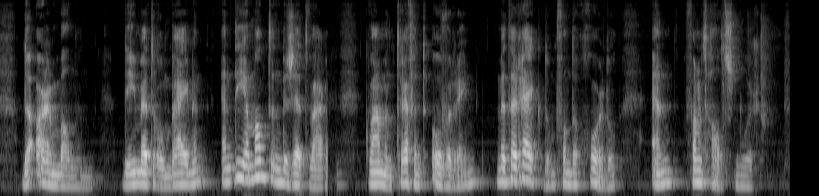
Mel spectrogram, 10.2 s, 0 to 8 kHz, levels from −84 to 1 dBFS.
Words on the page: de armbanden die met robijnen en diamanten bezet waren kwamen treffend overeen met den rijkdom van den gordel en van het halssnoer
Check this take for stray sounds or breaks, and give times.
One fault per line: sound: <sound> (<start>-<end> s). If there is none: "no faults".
sound: dropout (4.1-4.2 s)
